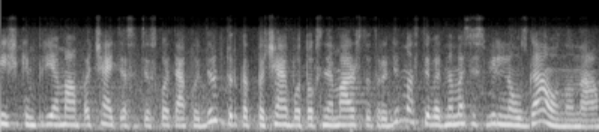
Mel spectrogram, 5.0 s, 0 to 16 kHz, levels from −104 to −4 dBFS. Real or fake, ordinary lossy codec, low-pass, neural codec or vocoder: real; Opus, 32 kbps; 7.2 kHz; none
